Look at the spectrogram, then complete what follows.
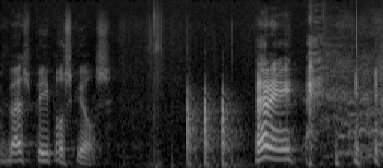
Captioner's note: knock, knock, knock; laughter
